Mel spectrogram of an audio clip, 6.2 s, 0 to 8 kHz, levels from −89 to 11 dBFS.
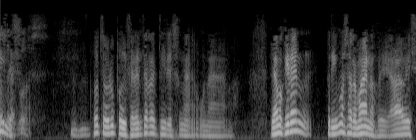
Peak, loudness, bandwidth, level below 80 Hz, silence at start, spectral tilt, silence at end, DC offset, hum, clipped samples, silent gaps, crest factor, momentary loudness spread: -8 dBFS; -26 LUFS; 5.8 kHz; -54 dBFS; 0 s; -11 dB/octave; 0 s; under 0.1%; none; under 0.1%; none; 20 dB; 18 LU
